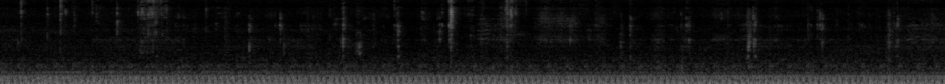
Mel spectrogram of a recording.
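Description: Someone chewing and biting into food, a scatter of small crunches and clicks, over a steady low hum inside a car.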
